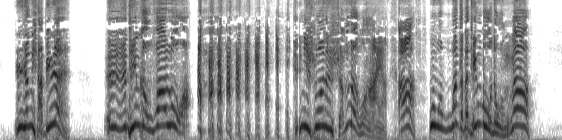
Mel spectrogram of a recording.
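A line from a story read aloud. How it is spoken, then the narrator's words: Loud laughter. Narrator (Chinese): 胡铁花仰天大笑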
